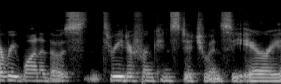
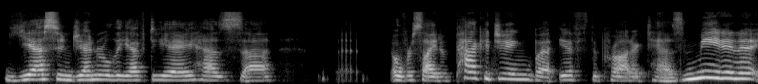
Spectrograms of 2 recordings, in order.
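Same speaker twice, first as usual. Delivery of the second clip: ordinary delivery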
